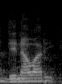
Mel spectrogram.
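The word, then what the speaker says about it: الدينوري: Al-Imam Wasyasib bin Qutaibah Ad-Dinawari. Jangan Ad-Dainuri bacanya, Dinawari. Jangan Ad-Dainuri, nggak ada kota Dainur, ada Dinawar.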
